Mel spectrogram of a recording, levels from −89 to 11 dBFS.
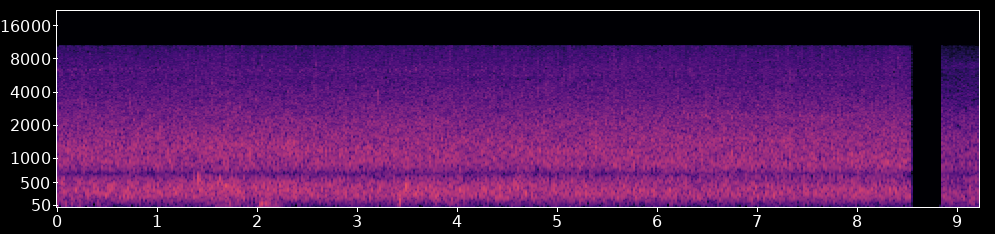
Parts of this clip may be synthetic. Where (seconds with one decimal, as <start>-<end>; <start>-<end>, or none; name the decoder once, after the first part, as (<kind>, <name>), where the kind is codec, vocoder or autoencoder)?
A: none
